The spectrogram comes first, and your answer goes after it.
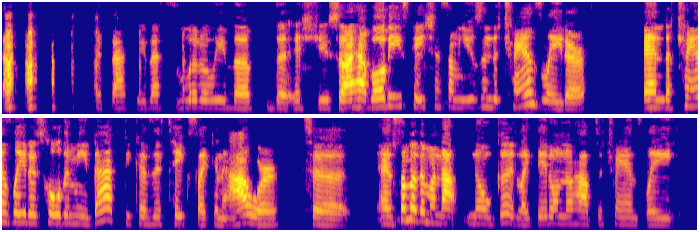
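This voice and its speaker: A woman speaks at a medium pitch in a bright, sharp tone, her loudness swinging widely. The sound is dry and close with no echo, on a very clean recording with a silent background. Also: ordinary pitch variation, moderate pace. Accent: New York. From New York. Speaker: doctor. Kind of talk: casual chat. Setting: live stream. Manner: lively.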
